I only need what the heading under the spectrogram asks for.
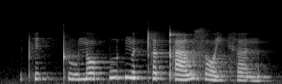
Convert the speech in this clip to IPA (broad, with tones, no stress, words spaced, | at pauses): pʰɪ˨˥k̚ɪ˥k̚ t̪ʰuː˨˧nɔː˧k̚puː˥t̚ŋɵ˧t̚ t̪ʰɐ˧k̚pʰaː˨˥w sɔː˨˩jt͡sʰɐ˨˩n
